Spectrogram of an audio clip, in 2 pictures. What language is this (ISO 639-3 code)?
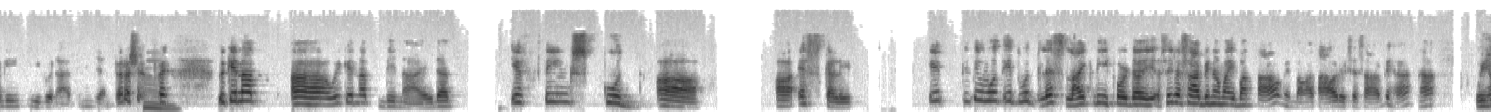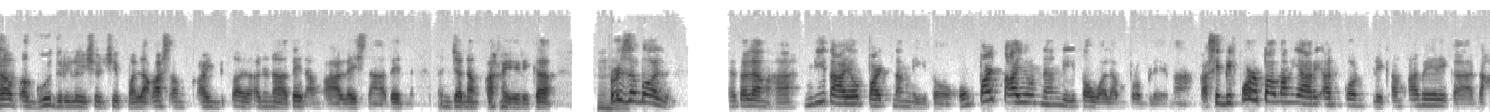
fil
